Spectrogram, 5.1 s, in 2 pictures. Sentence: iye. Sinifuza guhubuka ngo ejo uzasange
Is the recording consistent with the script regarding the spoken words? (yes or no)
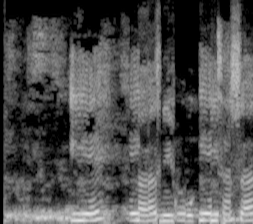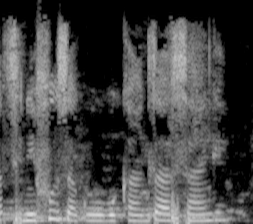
no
